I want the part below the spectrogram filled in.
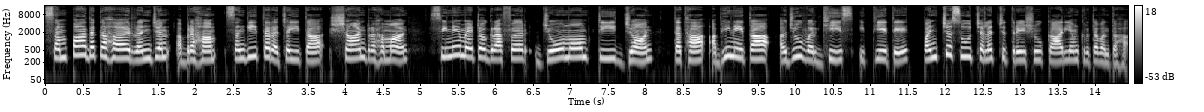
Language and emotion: Sanskrit, neutral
